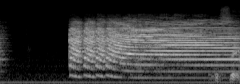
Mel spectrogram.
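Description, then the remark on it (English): A single loud air horn blast kicks in abruptly after a brief quiet moment and holds steady with a bright, brassy tone until the end. “It's the angry air horn zone.”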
